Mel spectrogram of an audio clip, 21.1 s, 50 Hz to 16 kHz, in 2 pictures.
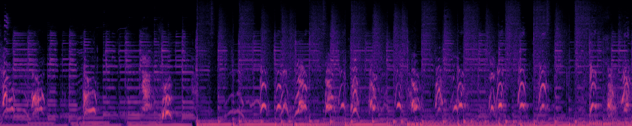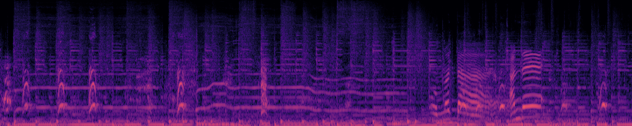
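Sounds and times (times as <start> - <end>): dogs barking and yipping: 0.0 - 3.1, 4.0 - 13.8, 18.8 - 19.0, 19.7 - 20.9
background music: 0.0 - 21.0.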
